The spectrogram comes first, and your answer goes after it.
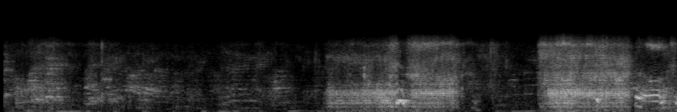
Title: My fat man snoring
